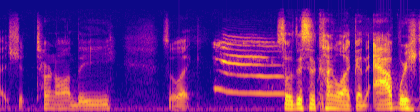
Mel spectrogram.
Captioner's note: cat meows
